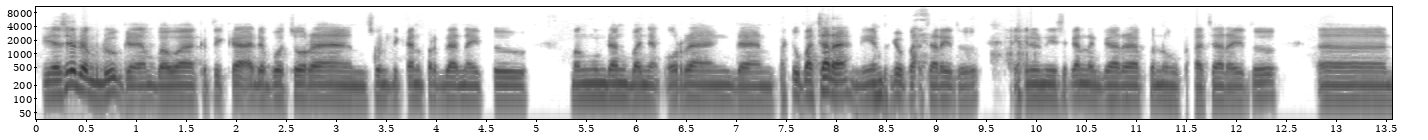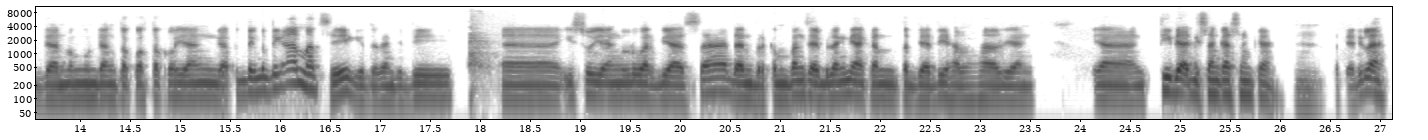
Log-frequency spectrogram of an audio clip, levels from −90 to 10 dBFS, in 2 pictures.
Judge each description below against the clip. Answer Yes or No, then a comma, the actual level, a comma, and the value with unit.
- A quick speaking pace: No, average, 125 wpm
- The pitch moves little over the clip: Yes, narrow, 2.0 semitones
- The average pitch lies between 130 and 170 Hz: No, low, 105 Hz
